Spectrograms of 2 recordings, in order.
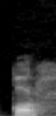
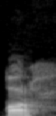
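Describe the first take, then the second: First: The word ends with r then h. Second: The word ends with r then h.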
